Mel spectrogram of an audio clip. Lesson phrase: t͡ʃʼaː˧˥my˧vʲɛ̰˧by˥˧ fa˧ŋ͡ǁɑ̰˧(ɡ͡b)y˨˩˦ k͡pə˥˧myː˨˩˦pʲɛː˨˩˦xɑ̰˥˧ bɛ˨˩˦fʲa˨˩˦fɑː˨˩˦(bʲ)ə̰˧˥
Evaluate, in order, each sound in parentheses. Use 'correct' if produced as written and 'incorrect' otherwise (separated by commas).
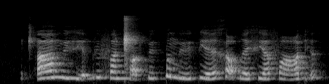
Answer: incorrect, correct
